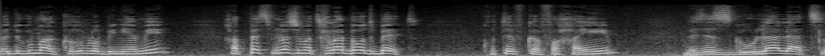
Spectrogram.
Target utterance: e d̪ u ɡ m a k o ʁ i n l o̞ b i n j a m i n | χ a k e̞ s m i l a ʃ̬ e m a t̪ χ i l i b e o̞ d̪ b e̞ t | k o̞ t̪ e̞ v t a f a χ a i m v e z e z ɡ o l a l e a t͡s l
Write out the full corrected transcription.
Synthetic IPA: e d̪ u ɡ m a k o ʁ i m l o̞ b i n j a m i n | χ a p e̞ s m i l a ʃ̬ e m a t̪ χ i l a b e o̞ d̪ b e̞ t | k o̞ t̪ e̞ v k a f a χ a i m v e z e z ɡ u l a l e a t͡s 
